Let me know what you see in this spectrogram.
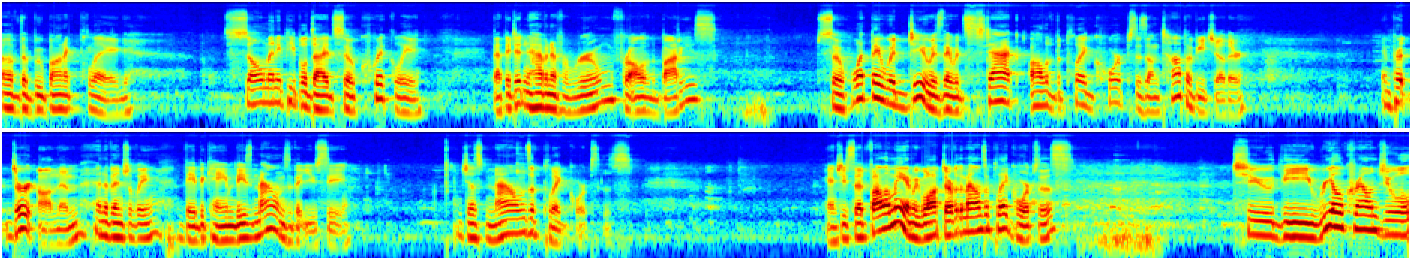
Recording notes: This October The Yarn gathered some of the spookiest stories from central Arkansas storytellers and they performed them live from the South on Main Stage.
